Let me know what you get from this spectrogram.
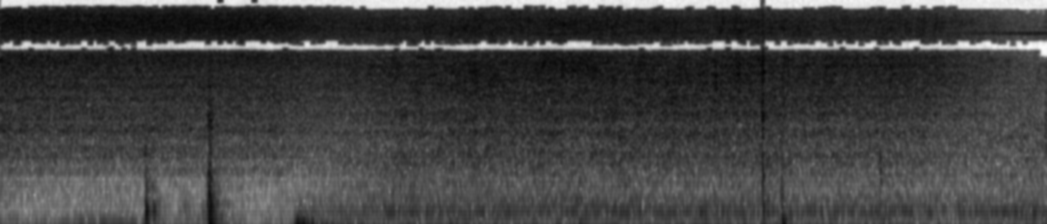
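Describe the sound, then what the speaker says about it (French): Spiced meat sizzles steadily in a hot pan with no oil, a constant dense frying hiss throughout with a few sharp knocks and clinks of a utensil against the pan. "Ma poêle est chaude. Je mets la viande."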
